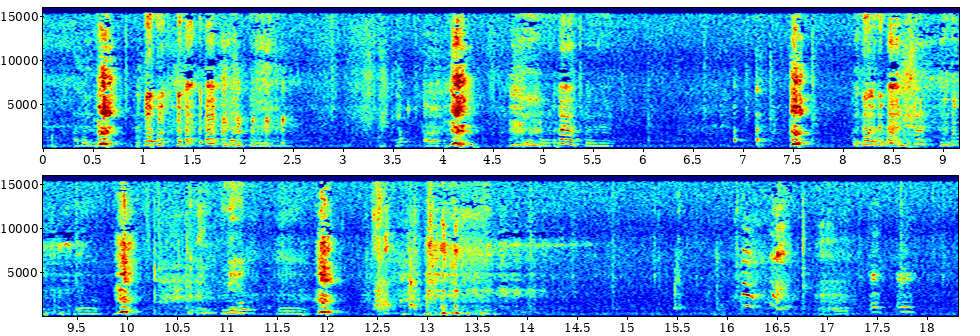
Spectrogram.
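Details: Infant gives about five sharp repeated hiccups with deep chest movements, each followed by giggling and laughter; laughing at his own hiccups; ordinary harmless hiccups.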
